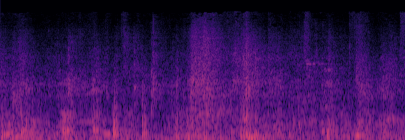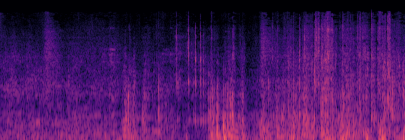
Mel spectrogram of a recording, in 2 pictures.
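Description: Plastic toys knocking and clattering as a hand rummages through a full bin and lifts one out, with other people's voices in the background, louder near the end.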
